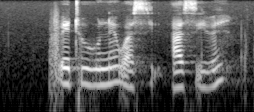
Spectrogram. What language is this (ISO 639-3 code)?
ven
